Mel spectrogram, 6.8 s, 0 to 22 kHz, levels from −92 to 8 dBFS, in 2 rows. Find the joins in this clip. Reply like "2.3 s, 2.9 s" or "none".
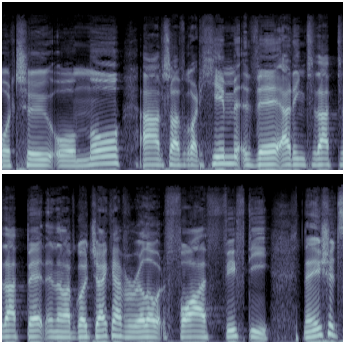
1.3 s, 3.4 s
